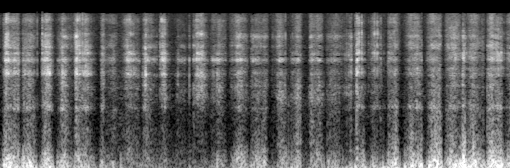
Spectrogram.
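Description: Short nails scratch fast across the grained back of the bowl of a solid wooden spoon. The result is a rapid, slightly uneven run of dry rasping strokes, heavy in low rumble with faint bright scratchy edges. The strokes grow louder toward the end.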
